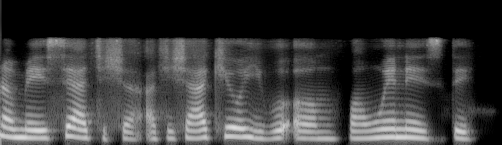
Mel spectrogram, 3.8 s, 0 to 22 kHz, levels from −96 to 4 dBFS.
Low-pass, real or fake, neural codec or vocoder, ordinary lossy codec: 7.2 kHz; fake; codec, 24 kHz, 0.9 kbps, WavTokenizer, large speech release; none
